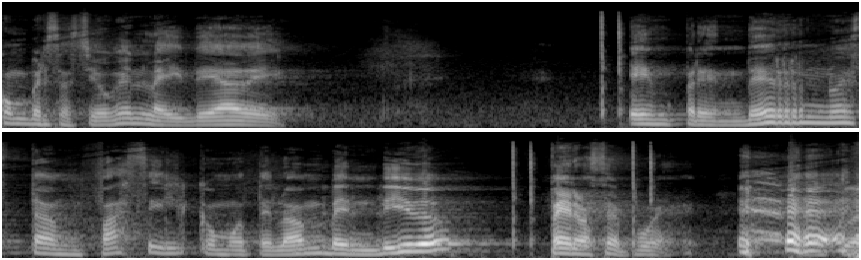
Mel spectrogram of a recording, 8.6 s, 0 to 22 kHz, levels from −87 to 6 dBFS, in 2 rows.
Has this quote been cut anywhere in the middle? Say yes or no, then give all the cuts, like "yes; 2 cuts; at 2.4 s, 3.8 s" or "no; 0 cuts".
no; 0 cuts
